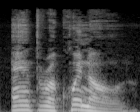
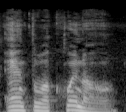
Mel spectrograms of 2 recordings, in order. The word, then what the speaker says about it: anthraquinone: Anthroquinone. Okay, I pronounced it wrong. So it's anthroquinone.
